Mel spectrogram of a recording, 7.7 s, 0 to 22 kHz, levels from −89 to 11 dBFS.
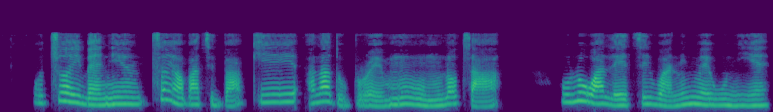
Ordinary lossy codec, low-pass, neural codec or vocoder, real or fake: AAC, 48 kbps; 7.2 kHz; codec, 16 kHz, 0.4 kbps, LongCat-Audio-Codec; fake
